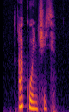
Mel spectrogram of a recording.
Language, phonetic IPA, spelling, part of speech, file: Russian, [ɐˈkonʲt͡ɕɪtʲ], окончить, verb, Ru-окончить.ogg
- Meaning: 1. to finish, to end, to complete 2. to graduate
